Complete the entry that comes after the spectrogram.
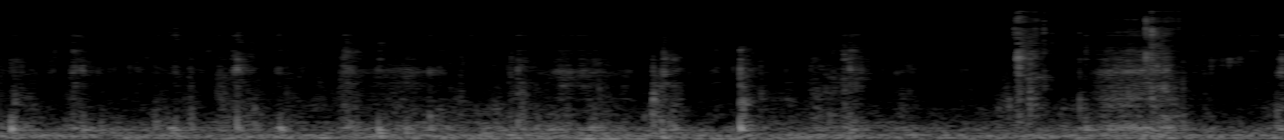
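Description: Faint chewing of a mouthful of sub sandwich with the mouth closed: small, irregular clicks of bread, lettuce and pickles being chewed.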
